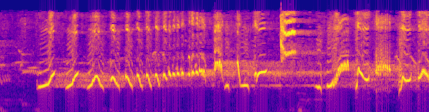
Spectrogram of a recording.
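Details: Loud, rich white-rumped shama song serving as a lure to set other birds singing: a rapid rattling series of downslurred notes flowing into varied whistles, chatter and looping phrases.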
